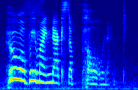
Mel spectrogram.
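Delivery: loud, grimy dirty-man voice. Doing the character voices, voicing Ryuga like a dirty man. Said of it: "Trying to make him sound like a dirty man".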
